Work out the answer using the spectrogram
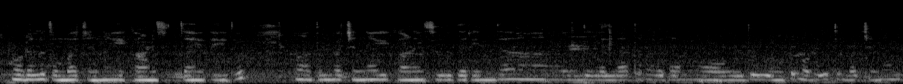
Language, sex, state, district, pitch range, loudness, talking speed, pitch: Kannada, female, Karnataka, Chamarajanagar, 200-220 Hz, -30 LUFS, 60 wpm, 205 Hz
